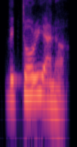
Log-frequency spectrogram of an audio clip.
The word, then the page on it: Victoriana: Indian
